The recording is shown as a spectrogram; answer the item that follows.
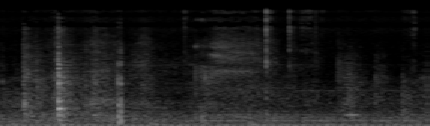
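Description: Light taps and clicks of trading cards being handled and set down on a tabletop, with a brief papery rustle about two seconds in.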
